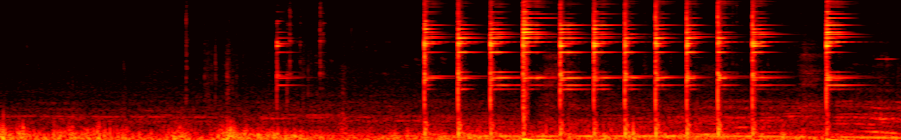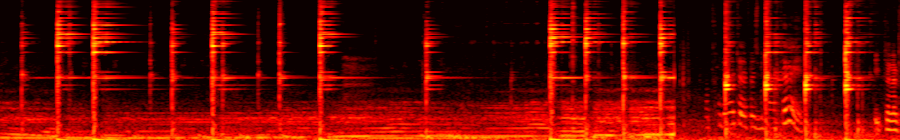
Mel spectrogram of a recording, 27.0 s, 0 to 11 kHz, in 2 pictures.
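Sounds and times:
hammer striking metal: 6.3s - 13.1s, 13.7s - 23.6s, 24.4s - 26.7s.

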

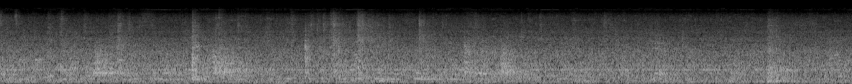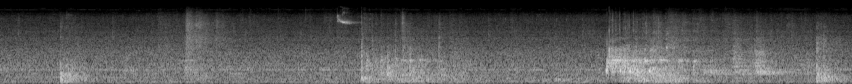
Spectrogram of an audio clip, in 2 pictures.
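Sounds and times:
bowling alley background noise: 0.0s - 17.0s
bowling pins crashing: 12.1s - 13.3s, 14.5s - 17.0s
bowling ball rolling on lane: 14.1s - 17.0s.

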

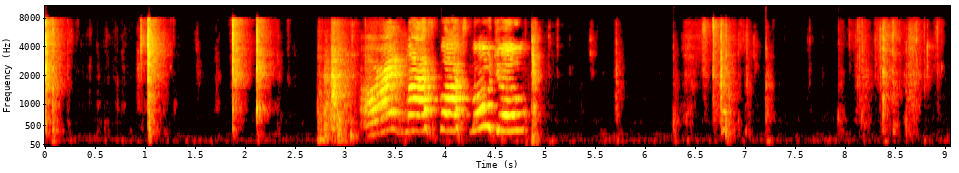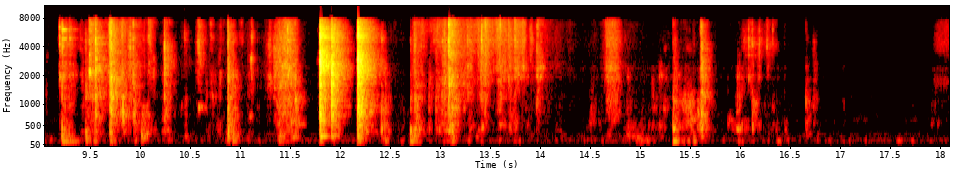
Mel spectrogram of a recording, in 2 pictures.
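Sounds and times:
packaging rustling and scraping: 12.7s - 14.9s.

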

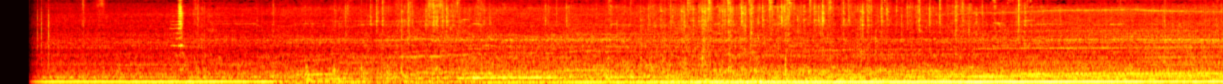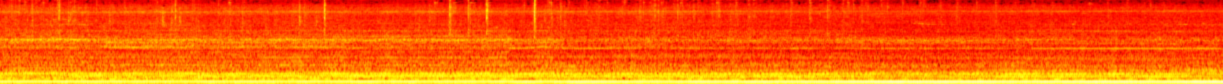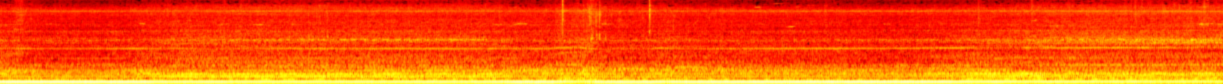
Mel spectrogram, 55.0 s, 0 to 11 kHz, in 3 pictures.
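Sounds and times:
bulldozer diesel engine drone: 0.5s - 55.0s
clicks and rattles: 4.9s - 15.8s.

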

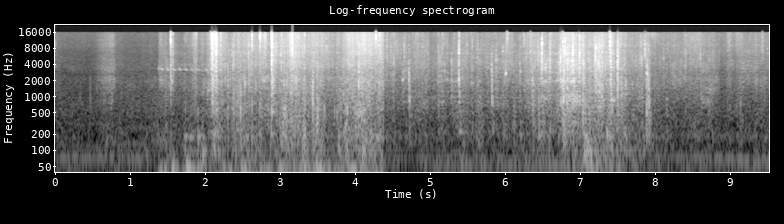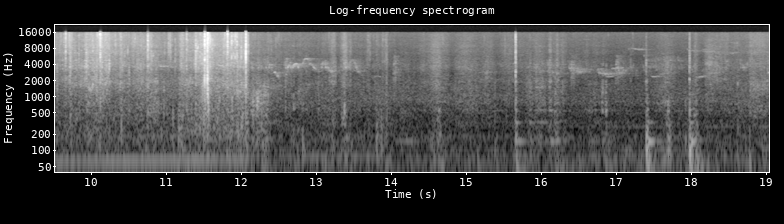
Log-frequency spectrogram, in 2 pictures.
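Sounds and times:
leaves rustling: 0.5s - 19.0s
branches and twigs snapping: 1.4s - 12.5s.

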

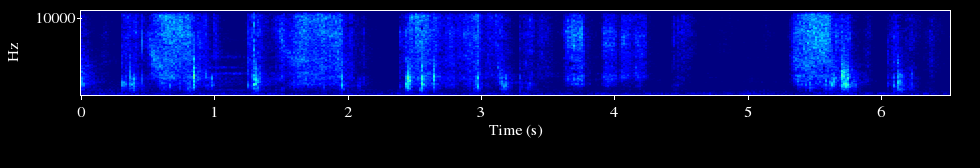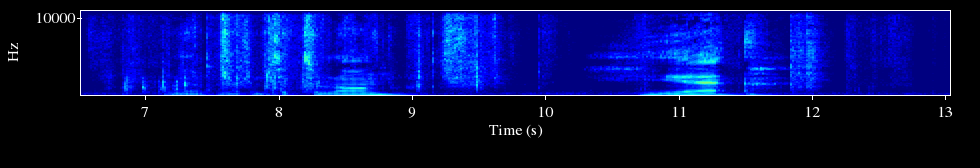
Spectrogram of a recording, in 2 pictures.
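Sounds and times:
book pages turning: 0.0s - 4.6s, 5.3s - 10.1s, 12.2s - 13.0s
faint low hum: 0.0s - 13.0s.

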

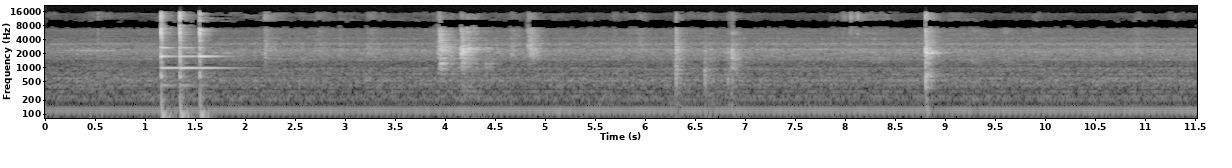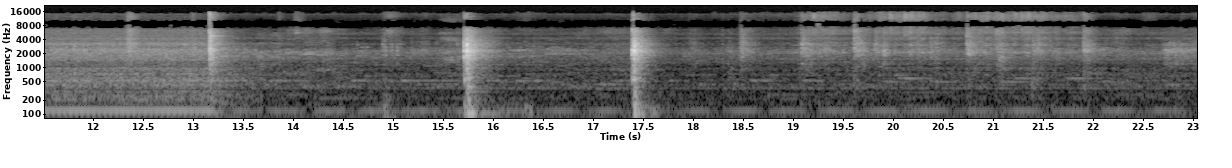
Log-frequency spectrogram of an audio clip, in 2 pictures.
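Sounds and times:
exhaust fan humming: 0.0s - 23.0s
metal spoon clinking on pots: 1.2s - 2.0s.

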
